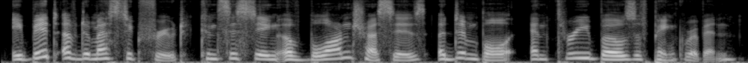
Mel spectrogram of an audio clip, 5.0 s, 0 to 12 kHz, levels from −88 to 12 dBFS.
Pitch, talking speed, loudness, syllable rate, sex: 215 Hz, 205 wpm, -18 LUFS, 5.5 syllables/s, female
